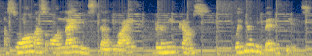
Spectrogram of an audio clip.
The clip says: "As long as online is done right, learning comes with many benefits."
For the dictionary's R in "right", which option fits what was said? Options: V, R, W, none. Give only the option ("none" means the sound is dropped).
W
